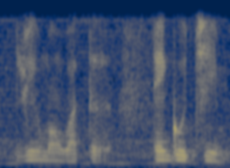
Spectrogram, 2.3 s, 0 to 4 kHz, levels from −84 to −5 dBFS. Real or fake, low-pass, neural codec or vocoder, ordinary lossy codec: real; 3.6 kHz; none; none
